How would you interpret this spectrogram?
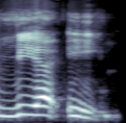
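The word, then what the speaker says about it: VIA-E: a dash e dot com um and it's pronounced via e and i get a lot of questions like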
